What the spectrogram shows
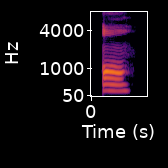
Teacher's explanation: En fait, c'est comme si on prononçait un A tout en laissant l'air passer un peu par le nez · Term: voyelle nasale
